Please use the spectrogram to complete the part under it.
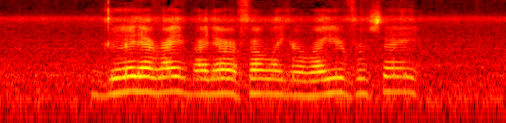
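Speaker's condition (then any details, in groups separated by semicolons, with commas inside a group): Spinal muscular atrophy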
